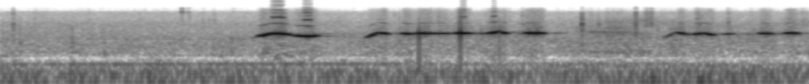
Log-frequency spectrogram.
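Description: A person whistling to call a puppy: a run of short, warbling whistle notes at one steady pitch, starting about a second and a half in, breaking off briefly and starting again near the end.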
